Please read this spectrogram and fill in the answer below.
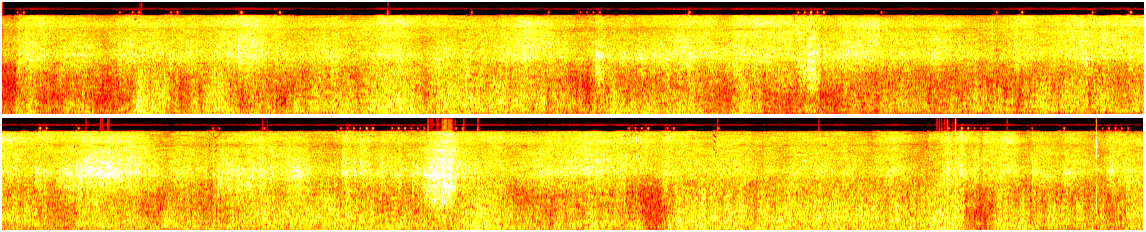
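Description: Wind rushing over a moving microphone during a descent on a ski slope: a steady, loud rough noise with a few brief surges.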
